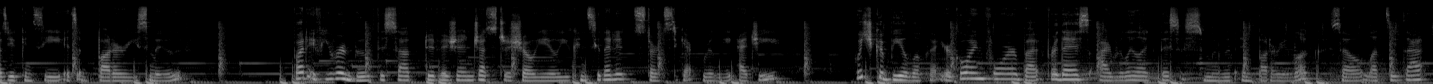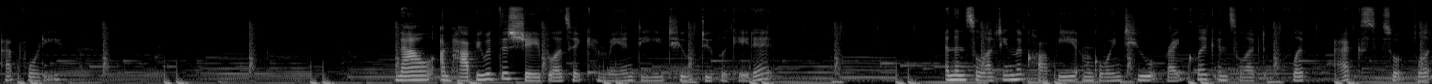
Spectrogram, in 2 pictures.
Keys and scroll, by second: 23.3 super+d.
